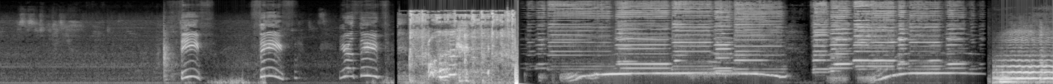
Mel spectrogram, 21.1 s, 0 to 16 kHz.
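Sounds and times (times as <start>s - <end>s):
music: 10.5s - 11.2s, 19.6s - 21.0s
harmonica chords: 10.5s - 21.0s
dog howling: 11.2s - 15.8s, 16.7s - 19.8s.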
